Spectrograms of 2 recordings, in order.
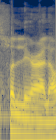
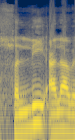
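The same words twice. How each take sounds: First: The word ends in an 'ay' vowel. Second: The word ends in an 'ee' vowel. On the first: The speaker calls it wrong. "मजहूल जो लहजा है वो तो सल्ले का है" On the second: The speaker calls it right. "सही तलफ़ुज़ है"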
